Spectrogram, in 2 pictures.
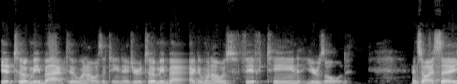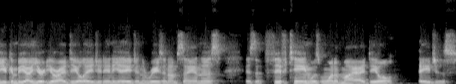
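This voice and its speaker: Against a quiet background, a man with an American accent speaks at a moderate pace in a very deep, low voice with a bright, sharp tone. His intonation is flat and monotone. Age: 50s. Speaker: life coach. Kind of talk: personal vlog monologue. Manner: halting, repetitive.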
